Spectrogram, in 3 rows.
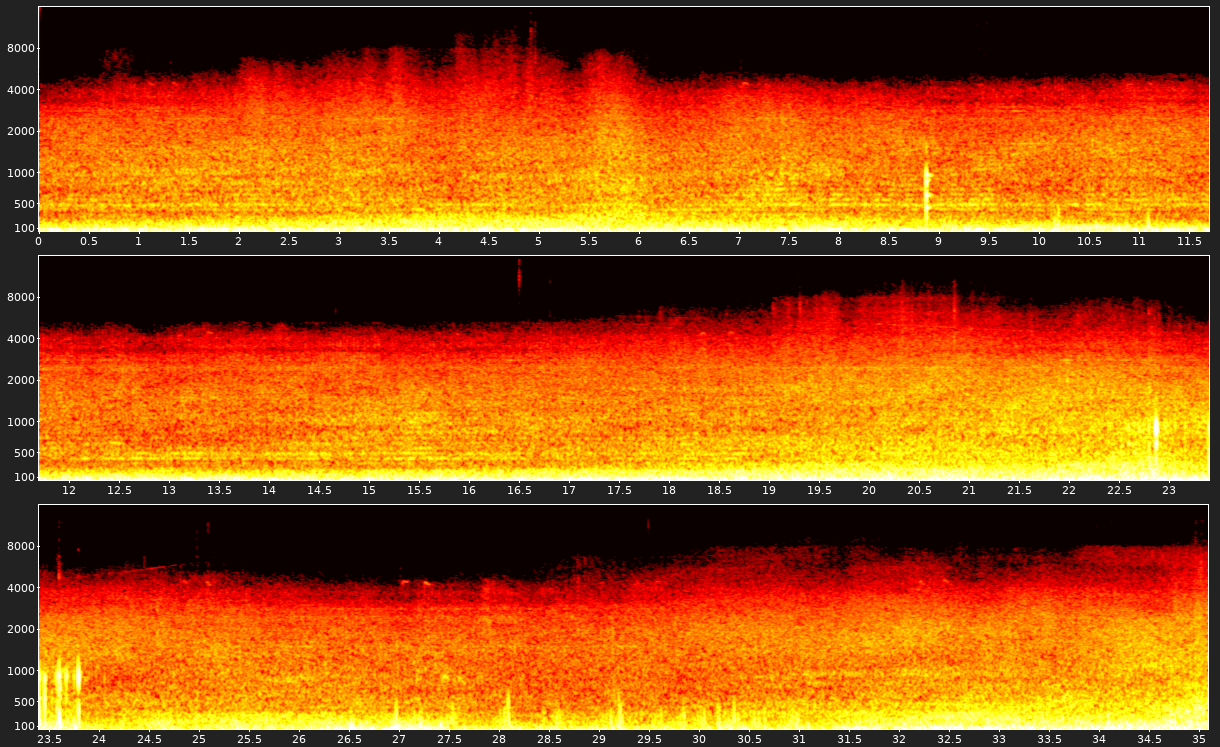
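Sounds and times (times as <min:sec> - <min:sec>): distant jet engines rumbling: 0:00.0 - 0:35.0
wind buffeting microphone: 0:17.3 - 0:35.0.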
